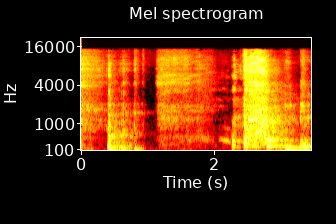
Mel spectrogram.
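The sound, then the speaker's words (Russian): A man with a persistent month-long cough hacks in two harsh clusters of coughs, separated by a quieter stretch of raspy breathing, with gasping intakes between the loud bursts. “Может, кто посоветует мне, как от кашля вылечиться? Я устал уже, честно говоря, месяц кашлять”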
